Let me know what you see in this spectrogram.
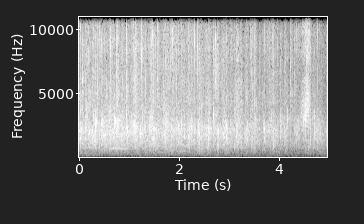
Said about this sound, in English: Why don't you clap your hands unto him and bless his name?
